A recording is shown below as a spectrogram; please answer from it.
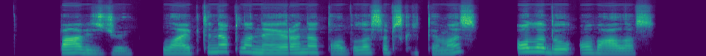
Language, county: Lithuanian, Kaunas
